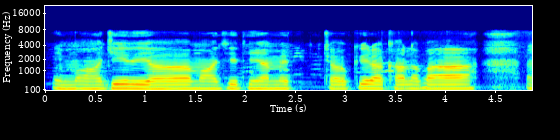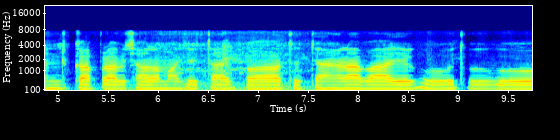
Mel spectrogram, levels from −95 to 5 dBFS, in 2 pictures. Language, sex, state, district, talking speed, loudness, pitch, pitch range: Hindi, male, Uttar Pradesh, Deoria, 115 wpm, -28 LUFS, 145 Hz, 140-145 Hz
